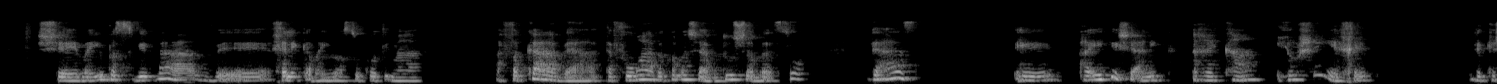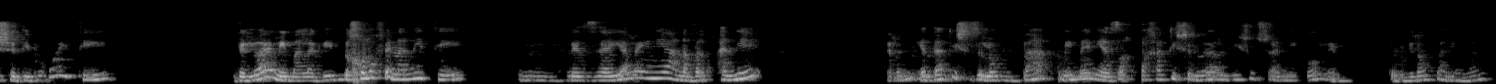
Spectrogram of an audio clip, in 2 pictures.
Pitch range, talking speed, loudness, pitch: 185-235 Hz, 110 wpm, -30 LUFS, 205 Hz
